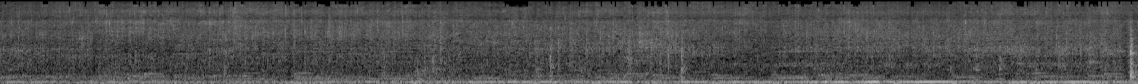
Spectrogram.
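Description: Pomfret stuffed with bombil fries on a low flame, giving a steady, dense sizzle throughout with occasional faint pan clinks.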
